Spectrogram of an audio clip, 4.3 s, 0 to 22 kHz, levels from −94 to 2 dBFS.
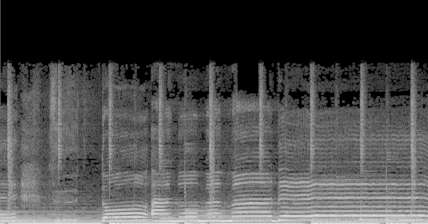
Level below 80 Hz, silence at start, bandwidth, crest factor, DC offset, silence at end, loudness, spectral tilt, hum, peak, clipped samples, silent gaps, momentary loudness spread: -14 dBFS; 0 s; 16 kHz; 10 dB; 1%; 0 s; -13 LUFS; -6 dB/octave; none; 0 dBFS; under 0.1%; none; 2 LU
